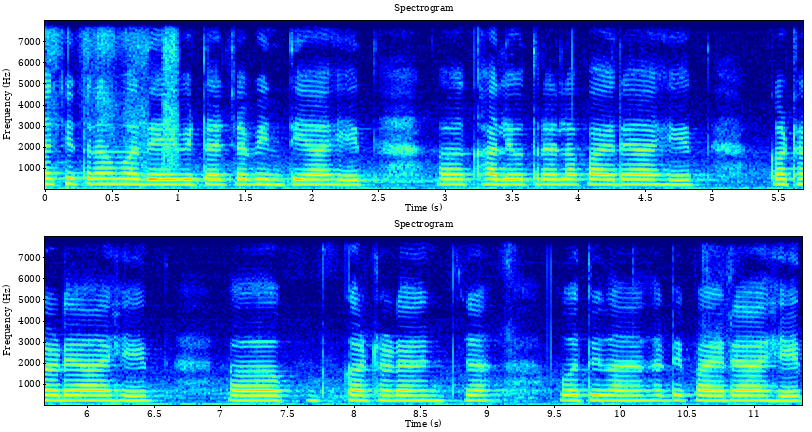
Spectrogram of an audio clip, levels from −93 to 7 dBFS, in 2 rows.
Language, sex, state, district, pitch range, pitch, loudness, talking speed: Marathi, female, Maharashtra, Pune, 230-240 Hz, 235 Hz, -29 LUFS, 95 wpm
